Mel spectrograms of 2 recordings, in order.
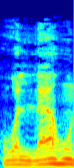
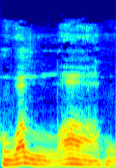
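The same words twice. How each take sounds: First: "हुवल्लाहु" with a light, flattened laa; everyday "हुवल्लाहु", thin L; wrong thin lam. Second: "हुवल्लाहु" with thick, rounded laa; full-mouthed tajweed "हुवल्लाहु"; full heavy lam. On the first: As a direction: say "हुवल्लाहु" conversationally, weak h. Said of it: "हुवल्लाहु नहीं". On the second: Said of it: "इसको पुर करके पढ़ेंगे". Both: Shown as a demonstration.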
